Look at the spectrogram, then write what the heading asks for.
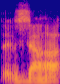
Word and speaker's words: Tsar: That's a Tsar. Pronounced Tsar.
